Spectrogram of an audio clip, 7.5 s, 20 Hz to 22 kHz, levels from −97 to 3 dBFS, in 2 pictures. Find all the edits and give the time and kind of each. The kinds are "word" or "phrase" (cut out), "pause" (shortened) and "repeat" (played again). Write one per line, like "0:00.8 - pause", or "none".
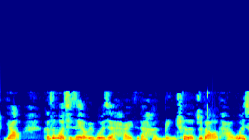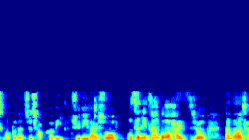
0:04.7 - pause
0:05.6 - pause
